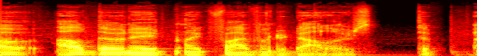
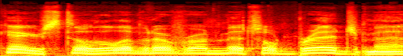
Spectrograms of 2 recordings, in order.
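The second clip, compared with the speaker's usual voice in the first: higher-pitched imitation of a chummy acquaintance; chatty acquaintance; 6 semitones higher than usual. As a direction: ramble on like an old pal. Voicing an overfamiliar acquaintance.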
